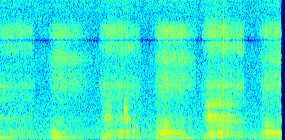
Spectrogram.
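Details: Light snoring on this day, though not always: soft, whistling, nasal snores, about one breath every two seconds.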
